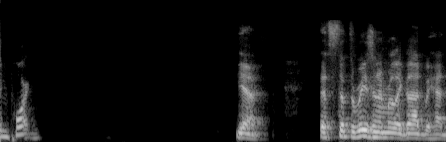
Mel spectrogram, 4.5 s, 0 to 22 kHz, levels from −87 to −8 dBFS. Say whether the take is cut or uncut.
cut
